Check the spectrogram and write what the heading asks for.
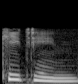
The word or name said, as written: ketene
